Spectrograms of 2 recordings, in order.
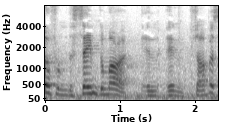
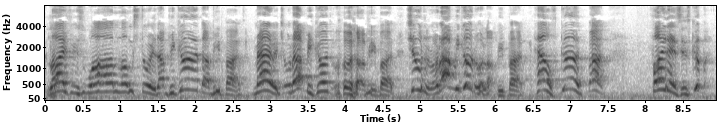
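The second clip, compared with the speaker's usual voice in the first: playful refrain; 7 semitones higher, 4 dB louder than usual. Acted. Applying the joke's refrain to life.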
